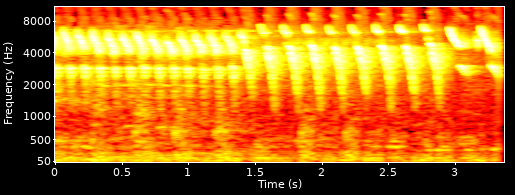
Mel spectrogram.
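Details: Belgian canary singing strongly and warmly: a fast, loud train of high sweeping notes repeated about three times a second, first in an even roll, then as longer downward-slurred notes toward the end.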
